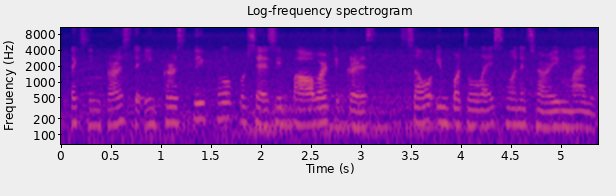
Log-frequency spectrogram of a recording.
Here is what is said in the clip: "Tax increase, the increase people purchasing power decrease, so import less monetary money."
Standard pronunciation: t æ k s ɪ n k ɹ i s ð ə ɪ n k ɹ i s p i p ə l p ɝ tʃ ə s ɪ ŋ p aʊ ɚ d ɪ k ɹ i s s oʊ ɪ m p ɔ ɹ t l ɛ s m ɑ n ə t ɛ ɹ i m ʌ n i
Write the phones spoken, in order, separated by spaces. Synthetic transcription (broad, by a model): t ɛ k s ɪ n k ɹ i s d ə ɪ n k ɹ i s p i p ə l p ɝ s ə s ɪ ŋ p aʊ ɚ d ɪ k ɹ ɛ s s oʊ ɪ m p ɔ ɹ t l ɛ s m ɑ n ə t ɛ ɹ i m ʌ n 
